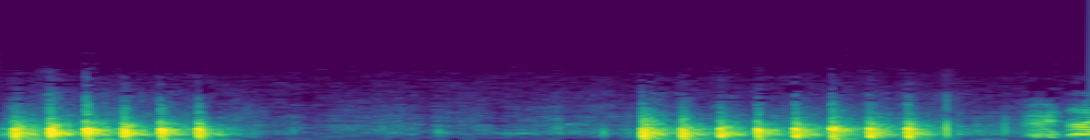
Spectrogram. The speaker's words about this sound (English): Open the door. I heard it. Open up. All right, don't break the door down.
